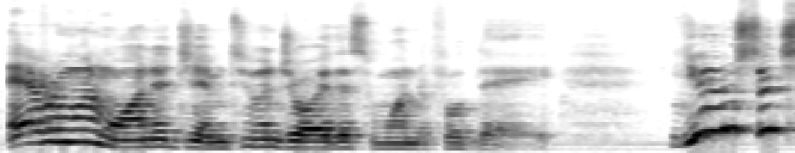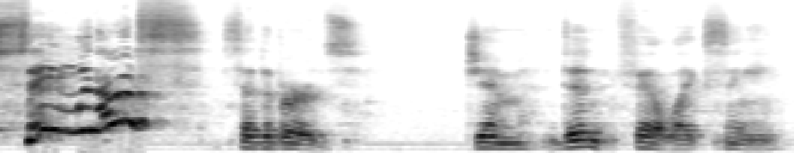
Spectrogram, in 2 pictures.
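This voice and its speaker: A woman reading a picture book aloud to children as a storyteller, in an expressive style. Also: sits low. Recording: roomy, echoey sound.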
